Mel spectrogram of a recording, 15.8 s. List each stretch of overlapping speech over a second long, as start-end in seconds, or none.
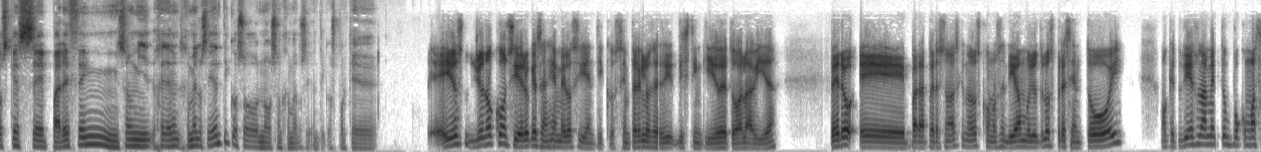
none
